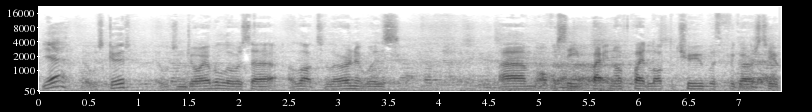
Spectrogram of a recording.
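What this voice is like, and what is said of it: Northern Irish accent. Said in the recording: “as you can probably tell from my accent, I'm originally from Northern Ireland.”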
